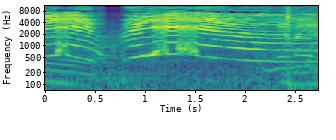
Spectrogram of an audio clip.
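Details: A young child crying in loud, high, wavering wails with brief catches of breath between them.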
